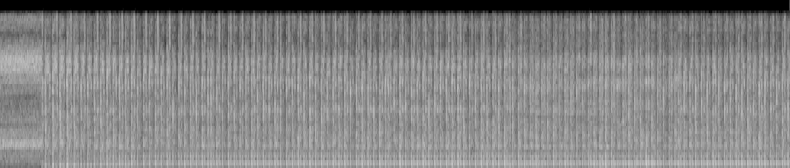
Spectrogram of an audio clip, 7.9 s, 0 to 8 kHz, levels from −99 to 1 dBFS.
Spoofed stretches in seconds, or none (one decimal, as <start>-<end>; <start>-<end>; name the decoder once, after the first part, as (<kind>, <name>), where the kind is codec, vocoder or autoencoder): 5.1-6.8 (codec, DAC)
